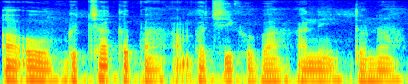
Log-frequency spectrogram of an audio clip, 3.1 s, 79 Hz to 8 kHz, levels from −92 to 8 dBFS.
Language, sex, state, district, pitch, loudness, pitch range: Garo, male, Meghalaya, North Garo Hills, 90 Hz, -20 LUFS, 85-95 Hz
